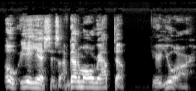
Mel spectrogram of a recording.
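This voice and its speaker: High-pitched, distraught store clerk. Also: male voice, sing-song, brisk. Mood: flustered. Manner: whining, self-pitying, repeats himself. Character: distraught male department store clerk cracking into hysterics. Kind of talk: old-time radio comedy acting.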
